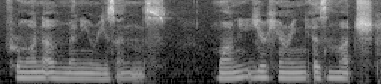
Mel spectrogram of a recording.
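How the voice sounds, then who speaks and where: A woman acts out an aloof, irritable female werewolf in an intimate ASMR roleplay. Her voice sits on the low side with a dark, soft tone that often drops into whispers. She speaks very slowly, curt and scornful, grudging even when she helps. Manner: curt, scornful, exasperated sighing.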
